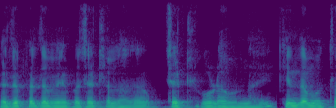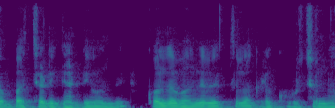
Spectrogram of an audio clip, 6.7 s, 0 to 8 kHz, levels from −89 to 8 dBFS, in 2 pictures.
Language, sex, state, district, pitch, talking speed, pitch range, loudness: Telugu, male, Telangana, Nalgonda, 95 Hz, 150 wpm, 95-100 Hz, -35 LUFS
